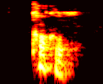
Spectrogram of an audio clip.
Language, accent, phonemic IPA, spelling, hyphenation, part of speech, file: English, Southern England, /ˈkɒkl̩/, cockle, cock‧le, noun / verb, LL-Q1860 (eng)-cockle.wav
- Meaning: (noun) 1. Any of various edible European bivalve mollusks, of the family Cardiidae, having heart-shaped shells 2. The shell of such a mollusk 3. A wrinkle, pucker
